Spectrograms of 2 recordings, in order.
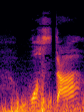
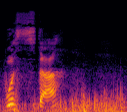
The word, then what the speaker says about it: Worcester: guys it is not Wasa or westa or Woodchester it is W wo the r kind of Silence so you say ignore the r it's wer for game Street the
